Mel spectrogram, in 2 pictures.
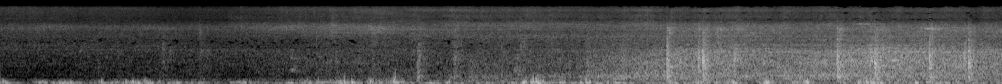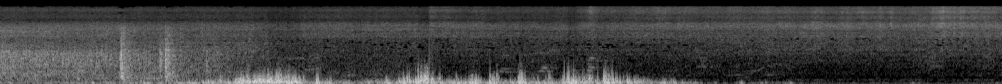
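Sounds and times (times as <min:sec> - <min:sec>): train hissing rumble: 0:00.0 - 0:20.0
train wheels clicking on rails: 0:00.0 - 0:20.0.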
